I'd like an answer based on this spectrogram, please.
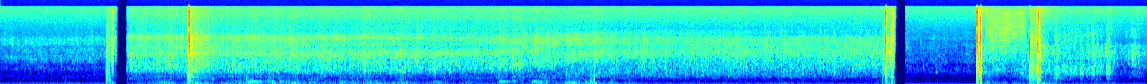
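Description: Water running and trickling over stones in a small garden stream, an even rushing sound that starts about two seconds in and stops abruptly about three-quarters of the way through. A few sharp clicks stand out above it, the loudest just after it starts and others near the end.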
